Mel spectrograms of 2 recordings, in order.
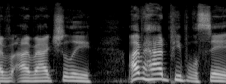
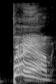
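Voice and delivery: gunshot bam; 13 semitones higher, 4 dB louder than usual. Retold or imitated. Imitating gunshot sound.

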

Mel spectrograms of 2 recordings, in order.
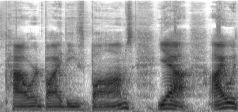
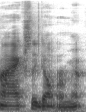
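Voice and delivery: normal talking voice

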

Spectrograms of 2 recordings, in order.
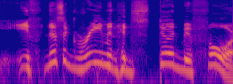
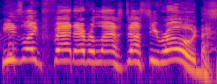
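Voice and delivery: loud laughing exclamation; 9 semitones higher, 9 dB louder than usual. Real, not acted. Cracking up as he names Fat Everlast Dusty Rhodes, laughing loudly.

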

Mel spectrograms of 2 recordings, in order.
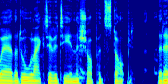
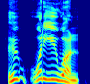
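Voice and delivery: terrified; 9 dB louder than usual. Acted. Cowering before the devil.

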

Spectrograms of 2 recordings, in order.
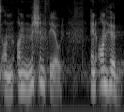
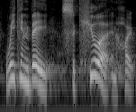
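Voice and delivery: slow emphatic repeat; 6 dB louder, slower than usual. Shown as a demonstration. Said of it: "repeated slower".

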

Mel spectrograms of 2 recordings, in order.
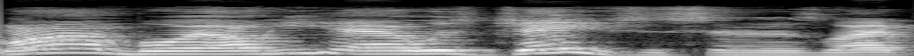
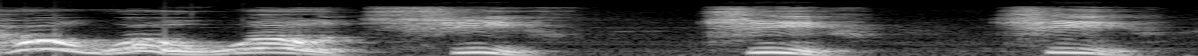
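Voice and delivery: mock alarm; 8 semitones higher, much slower than usual. Acted backing off from demon kid.

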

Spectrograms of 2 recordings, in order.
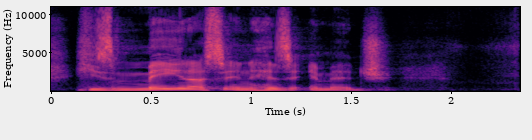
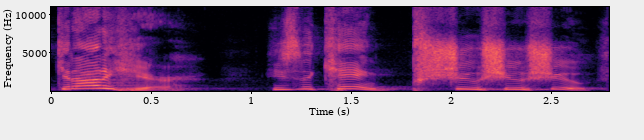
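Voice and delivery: dismissive servant; 9 semitones higher than usual. Acted. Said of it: "one of Alexander's servants is like".

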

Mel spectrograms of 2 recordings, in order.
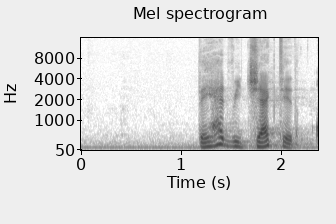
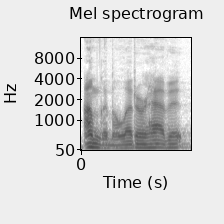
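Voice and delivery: fast, softer lower mutter to himself; muttered resolve; 6 semitones lower, 8 dB quieter, faster than usual. Retold or imitated. Pastor retelling his silent vow to confront Sonia. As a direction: mutter the threat under your breath. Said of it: "I told myself".

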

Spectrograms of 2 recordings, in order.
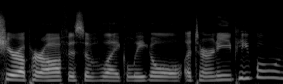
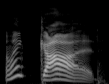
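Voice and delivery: loud, hammed-up comic's bit in a put-on voice; Paul Gregory impression; 3 semitones higher, 7 dB louder, slower than usual. Comedian parodying another comic's joke for co-hosts, mock-exasperated. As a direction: belt out a mock stage complaint in someone else's voice. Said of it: "here's me doing a Paul Gregory joke".

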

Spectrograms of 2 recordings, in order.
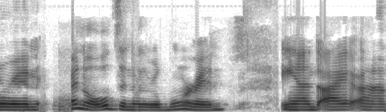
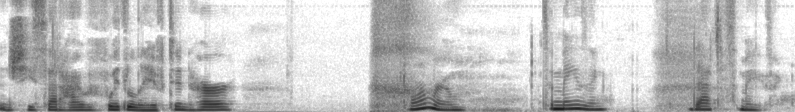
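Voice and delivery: ordinary talk

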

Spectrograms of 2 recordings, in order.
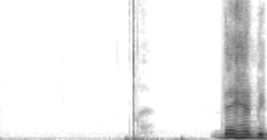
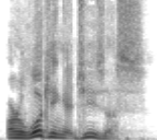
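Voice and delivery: ordinary talk, nothing marked

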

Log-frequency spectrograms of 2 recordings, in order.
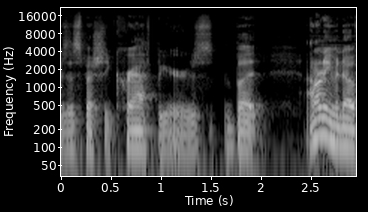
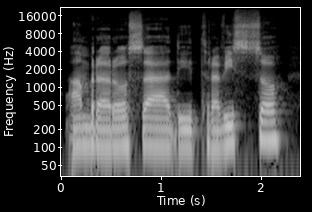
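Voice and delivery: mock Italian; slower than usual. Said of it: "I sound very Italian when I say that".

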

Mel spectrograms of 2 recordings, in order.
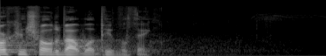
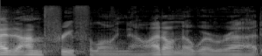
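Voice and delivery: ordinary talk

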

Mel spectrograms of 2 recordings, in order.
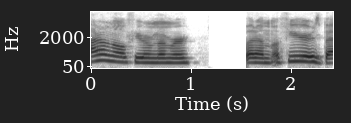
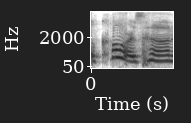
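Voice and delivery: light Southern drawl on hun; a hint of a friendly Southern clerk; Southern accent; 5 semitones higher, slower than usual. Gas station woman calls her hun, lightly Southern. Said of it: "in, like, a Southern accent".

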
